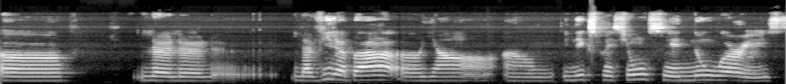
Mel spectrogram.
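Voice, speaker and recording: Very slow, monotone speech from a woman with a French accent, medium pitch, flat intonation, big swings in loudness and long, frequent pauses. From France. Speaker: expatriate. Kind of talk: interview. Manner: hesitant, many fillers.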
